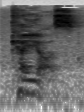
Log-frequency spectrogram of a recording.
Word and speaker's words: chaos: CH a oh yes chaos just remember that we pronounce chaos okay chaos a straight of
